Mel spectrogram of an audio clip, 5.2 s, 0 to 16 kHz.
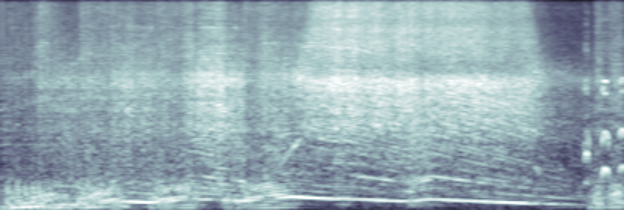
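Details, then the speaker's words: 30-year-old car started after about a year unused, warmed up for about half an hour: engine revs cleanly up and down with smooth pitch changes and no stumble. Earlier misfire seemed limited to startup; runs healthy when warm. "Steady now. That sounded good, man! It sounded good!"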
